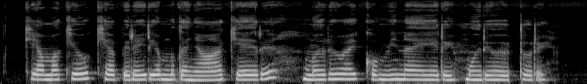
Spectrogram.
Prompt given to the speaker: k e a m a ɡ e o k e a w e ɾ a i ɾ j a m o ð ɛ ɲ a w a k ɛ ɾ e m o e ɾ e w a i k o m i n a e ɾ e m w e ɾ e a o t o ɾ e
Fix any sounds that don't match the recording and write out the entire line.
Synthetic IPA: k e a m a k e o k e a b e ɾ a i ɾ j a m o ð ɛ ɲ a w a k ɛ ɾ e m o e ɾ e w a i k o m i n a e ɾ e m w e ɾ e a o t o ɾ e

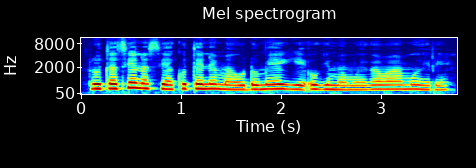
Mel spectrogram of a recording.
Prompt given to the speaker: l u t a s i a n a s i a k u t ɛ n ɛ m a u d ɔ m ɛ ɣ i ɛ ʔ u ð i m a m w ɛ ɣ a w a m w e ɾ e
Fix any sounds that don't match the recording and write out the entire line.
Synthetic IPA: l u t a s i a n a s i a k u t ɛ n ɛ m a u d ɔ m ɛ ɣ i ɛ ʔ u ɣ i m a m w ɛ ɣ a w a m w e ɾ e

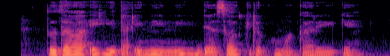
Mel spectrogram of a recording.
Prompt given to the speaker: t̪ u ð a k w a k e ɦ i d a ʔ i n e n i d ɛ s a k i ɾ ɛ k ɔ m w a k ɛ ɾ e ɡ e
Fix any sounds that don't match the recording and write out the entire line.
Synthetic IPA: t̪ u ð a w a ʔ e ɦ i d a ʔ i n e n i d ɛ s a k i ɾ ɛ k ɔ m w a k a ɾ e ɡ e

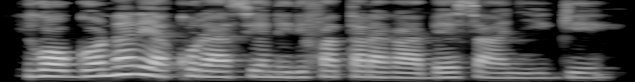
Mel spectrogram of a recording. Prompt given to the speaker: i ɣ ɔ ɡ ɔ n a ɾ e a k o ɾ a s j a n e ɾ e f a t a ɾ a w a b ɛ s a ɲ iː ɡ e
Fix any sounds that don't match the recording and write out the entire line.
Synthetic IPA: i ɣ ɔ ɡ ɔ n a ɾ e a k o ɾ a s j a n e ɾ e f a t a ɾ a ɣ a b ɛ s a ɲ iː ɡ e

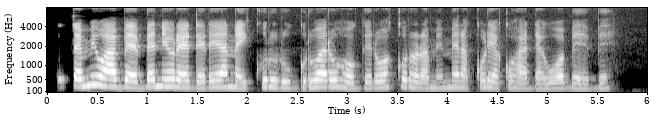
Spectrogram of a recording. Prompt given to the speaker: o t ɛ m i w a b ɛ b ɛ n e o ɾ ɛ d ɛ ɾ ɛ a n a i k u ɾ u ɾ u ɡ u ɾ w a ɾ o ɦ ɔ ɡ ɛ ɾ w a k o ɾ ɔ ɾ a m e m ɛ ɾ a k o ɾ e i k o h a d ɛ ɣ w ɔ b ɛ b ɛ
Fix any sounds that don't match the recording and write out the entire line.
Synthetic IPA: o t ɛ m i w a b ɛ b ɛ n e o ɾ ɛ d ɛ ɾ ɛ a n a i k u ɾ u ɾ u ɡ u ɾ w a ɾ o ɦ ɔ ɡ ɛ ɾ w a k o ɾ ɔ ɾ a m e m ɛ ɾ a k o ɾ e a k o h a d a ɣ w ɔ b ɛ b ɛ

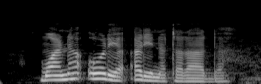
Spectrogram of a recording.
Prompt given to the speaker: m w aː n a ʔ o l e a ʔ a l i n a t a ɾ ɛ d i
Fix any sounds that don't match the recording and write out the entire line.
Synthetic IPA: m w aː n a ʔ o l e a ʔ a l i n a t a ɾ a d a

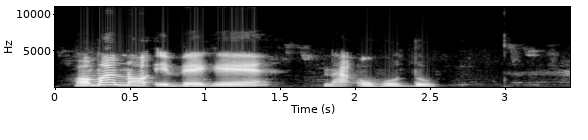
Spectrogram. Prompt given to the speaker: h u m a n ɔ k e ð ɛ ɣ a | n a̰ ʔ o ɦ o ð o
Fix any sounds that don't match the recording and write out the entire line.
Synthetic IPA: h ɔ m a n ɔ ʔ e ð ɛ ɣ ɛ | n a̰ ʔ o ɦ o ð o

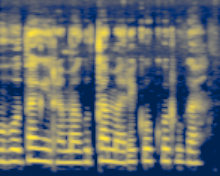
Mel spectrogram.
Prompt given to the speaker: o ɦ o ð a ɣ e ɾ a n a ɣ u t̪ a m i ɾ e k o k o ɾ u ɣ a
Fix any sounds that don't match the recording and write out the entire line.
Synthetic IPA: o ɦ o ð a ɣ e ɾ a m a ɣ u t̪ a m a ɾ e k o k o ɾ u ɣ a

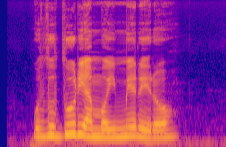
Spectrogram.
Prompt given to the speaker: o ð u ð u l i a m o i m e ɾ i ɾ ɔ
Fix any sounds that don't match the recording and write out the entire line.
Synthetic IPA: o ð u ð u ɾ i a m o i m e ɾ e ɾ ɔ

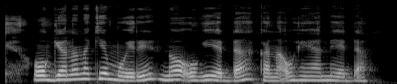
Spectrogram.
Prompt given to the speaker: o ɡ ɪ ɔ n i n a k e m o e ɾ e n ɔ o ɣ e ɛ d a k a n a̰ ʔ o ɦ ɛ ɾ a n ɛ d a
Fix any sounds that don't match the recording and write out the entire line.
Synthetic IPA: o ɡ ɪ ɔ n a n a k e m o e ɾ e n ɔ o ɣ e ɛ d a k a n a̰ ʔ o ɦ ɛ a n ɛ d a

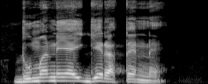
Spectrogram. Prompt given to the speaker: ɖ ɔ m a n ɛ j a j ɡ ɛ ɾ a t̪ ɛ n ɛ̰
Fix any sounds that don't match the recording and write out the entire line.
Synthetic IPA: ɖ u m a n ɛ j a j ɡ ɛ ɾ a t̪ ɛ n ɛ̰

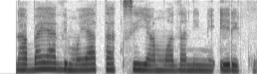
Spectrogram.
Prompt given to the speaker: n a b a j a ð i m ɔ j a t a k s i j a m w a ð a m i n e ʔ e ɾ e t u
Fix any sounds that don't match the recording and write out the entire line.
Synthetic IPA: n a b a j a ð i m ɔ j a t a k s i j a m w a ð a n i n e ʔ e ɾ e k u

